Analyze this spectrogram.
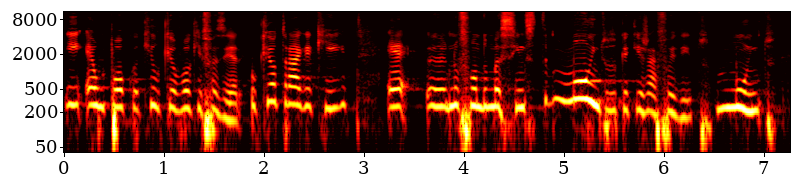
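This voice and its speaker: In a European Portuguese accent, a woman talks at a fairly quick pace with a high pitch. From Portugal. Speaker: professor. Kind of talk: lecture.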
